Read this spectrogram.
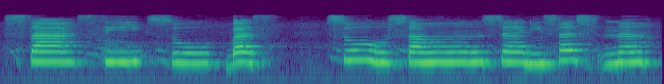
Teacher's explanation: sa yang dikeluarkan dengan lidah hampir saja menyentuh dua gigi seri bagian bawah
